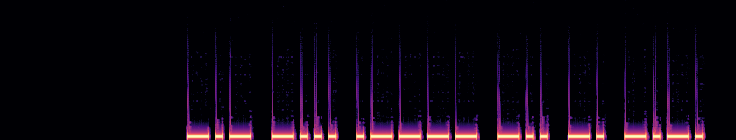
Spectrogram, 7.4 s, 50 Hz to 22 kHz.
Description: Morse code, heard as a keyed tone, about 17 wpm, 700 Hz. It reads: KB1DNC
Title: USA Call Signs - 6 Characters - 17wpm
